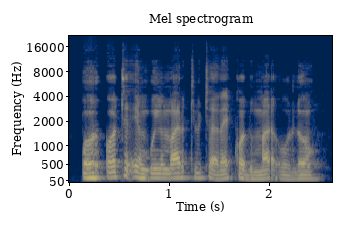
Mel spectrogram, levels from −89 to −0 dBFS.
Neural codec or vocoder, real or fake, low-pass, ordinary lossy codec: codec, 44.1 kHz, 3.4 kbps, Pupu-Codec; fake; none; none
